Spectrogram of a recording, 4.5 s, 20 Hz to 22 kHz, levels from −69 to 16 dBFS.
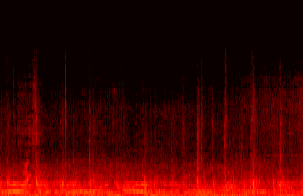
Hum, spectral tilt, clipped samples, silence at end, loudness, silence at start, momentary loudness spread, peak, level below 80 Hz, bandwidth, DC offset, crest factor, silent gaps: none; -5 dB/octave; under 0.1%; 0 s; -31 LUFS; 0 s; 4 LU; -14 dBFS; -46 dBFS; 16.5 kHz; under 0.1%; 18 dB; none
